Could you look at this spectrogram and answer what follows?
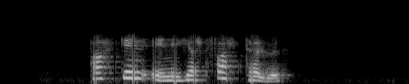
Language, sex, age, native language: Icelandic, female, 60-69, Icelandic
